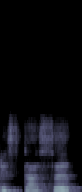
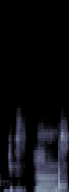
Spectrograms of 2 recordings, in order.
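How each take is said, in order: First: The ending is said as a separate syllable. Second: The ending blends in with no extra syllable. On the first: The speaker calls it wrong. "jadi bukan discussed ya" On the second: The speaker calls it right. "tapi discussed"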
